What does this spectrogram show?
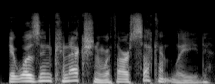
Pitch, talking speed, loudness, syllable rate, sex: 125 Hz, 225 wpm, -19 LUFS, 5.6 syllables/s, male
